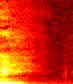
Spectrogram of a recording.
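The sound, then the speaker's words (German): One short, breathy sneeze that bursts out loud and then fades quickly into quiet, with no talking around it. “Oh, jetzt Sekunde mal. Gesundheit.”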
